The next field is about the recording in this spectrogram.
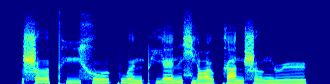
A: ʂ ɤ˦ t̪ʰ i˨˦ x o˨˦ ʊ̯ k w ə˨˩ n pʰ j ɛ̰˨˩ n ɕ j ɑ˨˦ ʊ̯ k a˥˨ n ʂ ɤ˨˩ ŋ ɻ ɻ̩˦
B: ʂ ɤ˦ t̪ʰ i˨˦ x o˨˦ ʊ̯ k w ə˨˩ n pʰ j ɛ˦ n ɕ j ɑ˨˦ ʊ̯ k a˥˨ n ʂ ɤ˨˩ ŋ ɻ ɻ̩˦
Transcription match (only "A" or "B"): B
